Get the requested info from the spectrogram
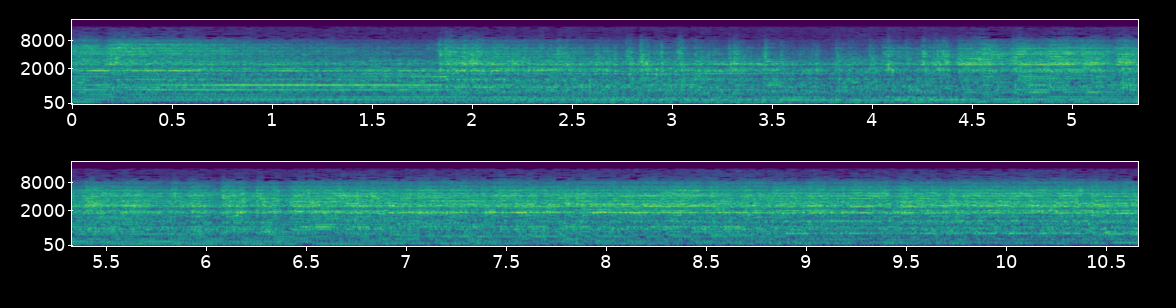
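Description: Live blues rock from a guitar, bass and drums trio: an electric guitar plays a lead line over the band, with no singing.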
